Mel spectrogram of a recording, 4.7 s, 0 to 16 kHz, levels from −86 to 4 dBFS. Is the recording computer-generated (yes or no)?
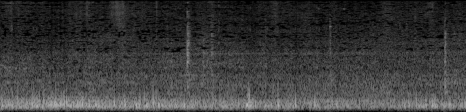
no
